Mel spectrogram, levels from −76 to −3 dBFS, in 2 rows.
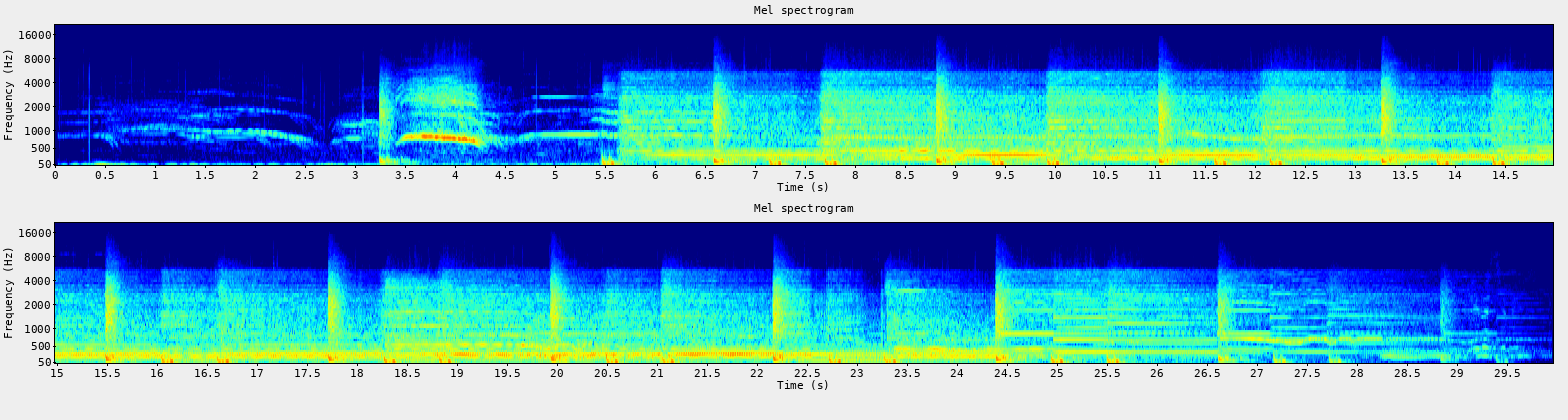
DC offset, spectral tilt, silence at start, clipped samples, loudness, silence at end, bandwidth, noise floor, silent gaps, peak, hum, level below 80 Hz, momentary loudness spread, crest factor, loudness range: under 0.1%; -6 dB/octave; 0.2 s; under 0.1%; -27 LUFS; 0.25 s; 16 kHz; -50 dBFS; none; -8 dBFS; none; -40 dBFS; 15 LU; 18 dB; 5 LU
